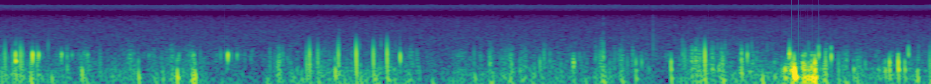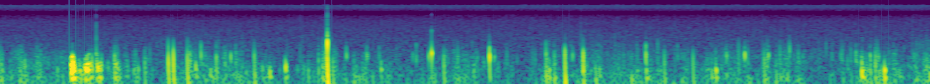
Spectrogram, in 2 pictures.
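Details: Stomach sounds on a day with smoothie breakfast and salad, owner noting the stomach stayed quiet even when hungry: soft, irregular gurgles and low rumbles from the abdomen; quiet ordinary bowel sounds.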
